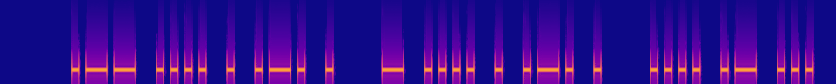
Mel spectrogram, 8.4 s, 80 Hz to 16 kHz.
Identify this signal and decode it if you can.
Morse code, heard as a keyed tone, about 17 wpm, 700 Hz. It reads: WHERE THERE HAS
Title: Sentences from Top 1400 Words 17wpm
